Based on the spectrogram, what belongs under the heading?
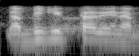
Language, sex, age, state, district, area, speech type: Hindi, male, 60+, Madhya Pradesh, Balaghat, rural, conversation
